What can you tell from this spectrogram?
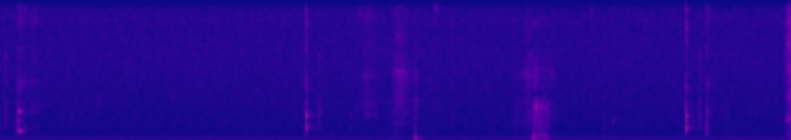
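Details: Little boy with hiccups: about five short, sharp catches, irregularly spaced a second or more apart, against a steady room hum.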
